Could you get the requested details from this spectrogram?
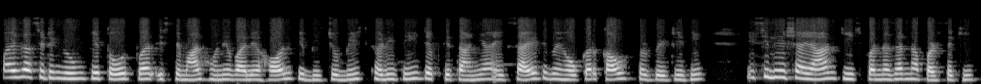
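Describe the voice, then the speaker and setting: A woman reading a romance novel aloud in a steady storytelling delivery. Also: a little high, normal speed, dry recording, low-quality recording. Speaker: narrator. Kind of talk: scripted audiobook narration.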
